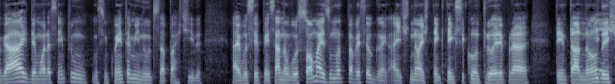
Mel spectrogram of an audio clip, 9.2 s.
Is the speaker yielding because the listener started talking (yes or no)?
no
